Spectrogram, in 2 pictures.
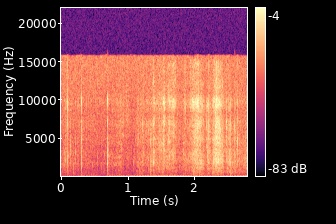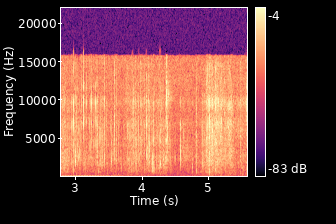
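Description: A large sheet of grey kraft packing paper is crumpled and rubbed between both hands. It makes a dense, continuous crinkling and crackling with bright, sharp snaps over a soft rustle, building to its loudest near the middle and continuing steadily to the end.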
